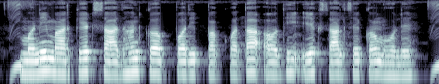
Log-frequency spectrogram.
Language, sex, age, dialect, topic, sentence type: Bhojpuri, male, 18-24, Western, banking, statement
